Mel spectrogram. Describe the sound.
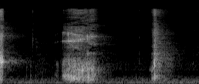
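A throat-clearing cough comes in two harsh bursts: a longer, rasping one followed by a short, sharp one after a brief pause.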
